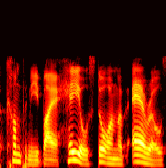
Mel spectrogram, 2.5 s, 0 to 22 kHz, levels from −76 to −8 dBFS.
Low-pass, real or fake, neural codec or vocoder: 5.4 kHz; fake; codec, 16 kHz, 1 kbps, X-Codec, HuBERT features, trained on balanced general audio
